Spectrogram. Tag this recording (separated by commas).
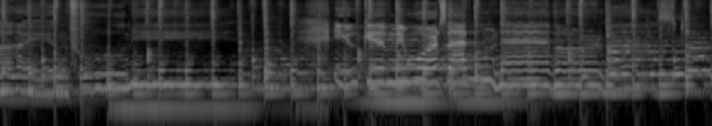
Music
